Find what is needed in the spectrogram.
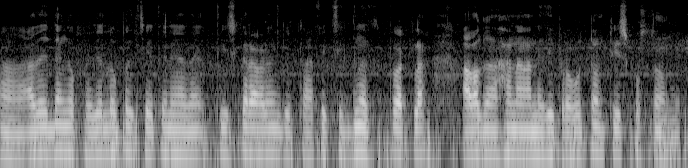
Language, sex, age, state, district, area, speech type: Telugu, male, 18-30, Telangana, Medchal, rural, spontaneous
